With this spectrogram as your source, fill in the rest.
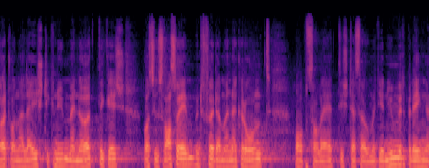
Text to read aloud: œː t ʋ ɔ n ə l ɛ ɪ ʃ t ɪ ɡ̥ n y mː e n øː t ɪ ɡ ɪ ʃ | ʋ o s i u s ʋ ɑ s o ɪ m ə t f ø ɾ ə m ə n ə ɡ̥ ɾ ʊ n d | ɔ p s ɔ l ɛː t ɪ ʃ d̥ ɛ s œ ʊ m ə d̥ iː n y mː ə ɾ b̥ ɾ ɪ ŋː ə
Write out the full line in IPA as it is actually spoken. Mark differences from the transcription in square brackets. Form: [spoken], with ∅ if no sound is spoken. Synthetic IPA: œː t ʋ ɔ n ə l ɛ ɪ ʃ t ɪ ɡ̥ n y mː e n øː t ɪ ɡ ɪ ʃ | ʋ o s i u s ʋ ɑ s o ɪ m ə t f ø ɾ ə m ə n ə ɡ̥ ɾ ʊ n d | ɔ p s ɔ l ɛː t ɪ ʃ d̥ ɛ s œ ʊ m ə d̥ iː n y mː ə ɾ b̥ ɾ ɪ ŋː ə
